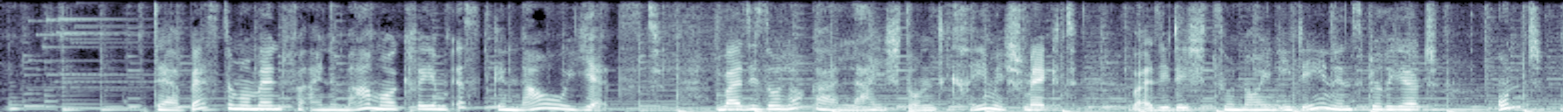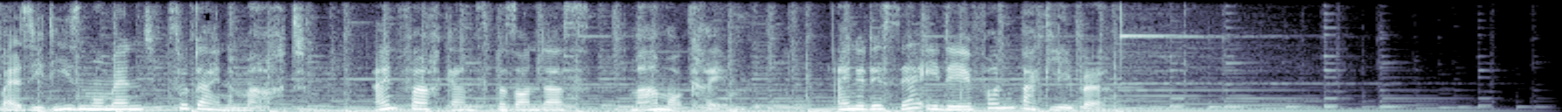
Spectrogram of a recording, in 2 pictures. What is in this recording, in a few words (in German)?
Werbung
